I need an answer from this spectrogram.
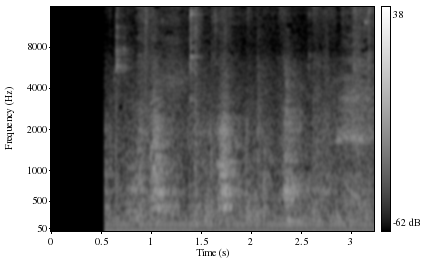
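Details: Niky, a Rottweiler x Akita crossbreed dog, in a small pub during an autumn dog-training camp at Zbraslav near Brno, Czech Republic, October 2016; breathy, hissing bursts come roughly every half second to second over a steady low hum.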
